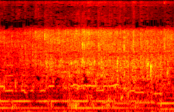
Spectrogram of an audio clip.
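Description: Water pours in a continuous, even gush into a freshly rebuilt fish pond with stepped edges, a steady near splashing flow with no pauses and no speech.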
